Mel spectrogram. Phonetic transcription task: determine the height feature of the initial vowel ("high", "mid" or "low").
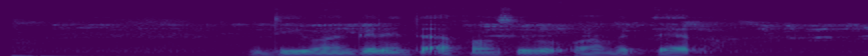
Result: high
